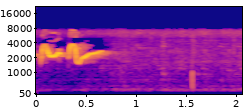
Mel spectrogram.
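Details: An 8-month-old green-winged saltator, a young bird learning to sing, gives a short, clear whistled phrase with two quick looping notes, then a sliding tail, followed by quiet and a faint click.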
